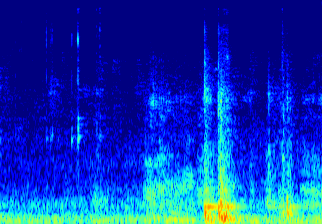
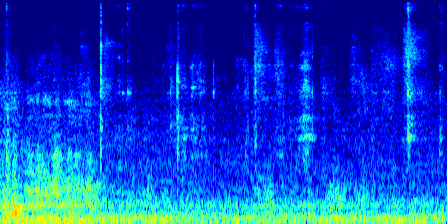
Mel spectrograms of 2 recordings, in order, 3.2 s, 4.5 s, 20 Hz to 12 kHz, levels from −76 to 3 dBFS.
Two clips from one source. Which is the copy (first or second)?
second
